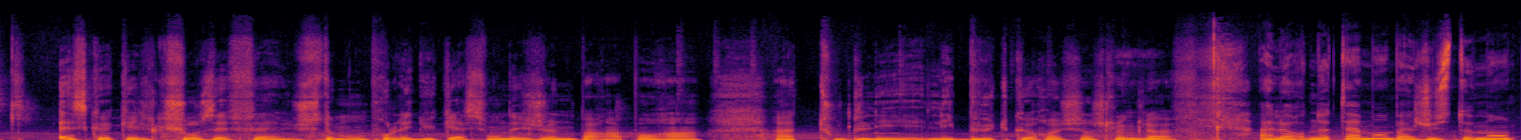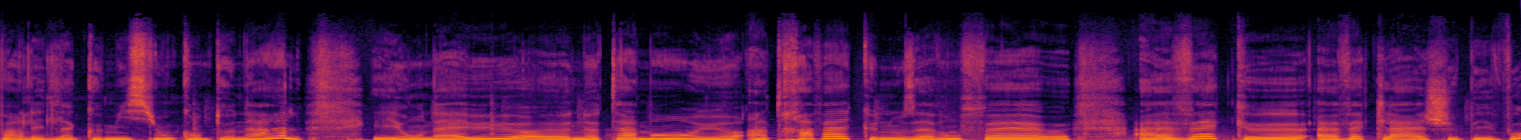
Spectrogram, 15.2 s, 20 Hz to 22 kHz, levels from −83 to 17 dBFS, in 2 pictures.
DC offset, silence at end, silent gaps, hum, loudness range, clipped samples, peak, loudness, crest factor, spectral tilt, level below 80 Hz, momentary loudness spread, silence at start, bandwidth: under 0.1%; 0 s; none; none; 3 LU; under 0.1%; 0 dBFS; -15 LUFS; 14 dB; -6 dB/octave; -38 dBFS; 5 LU; 0.05 s; 18 kHz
